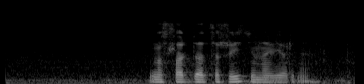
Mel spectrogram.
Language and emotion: Russian, neutral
